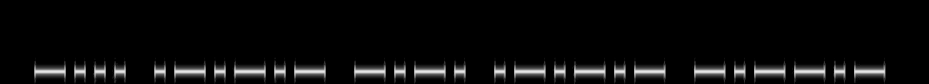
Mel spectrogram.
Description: Morse code, heard as a keyed tone, about 12 wpm, 600 Hz. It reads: B.C.)
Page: English quotations in CW (telegraphy - morse)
